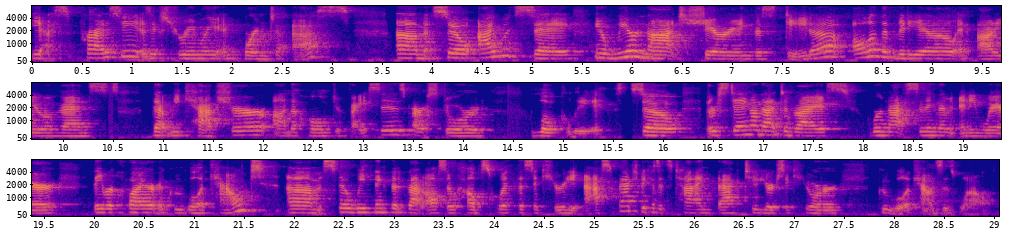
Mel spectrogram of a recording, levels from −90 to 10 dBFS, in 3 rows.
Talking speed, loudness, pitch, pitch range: 155 wpm, -26 LUFS, 190 Hz, 175-215 Hz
